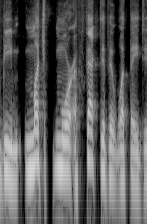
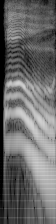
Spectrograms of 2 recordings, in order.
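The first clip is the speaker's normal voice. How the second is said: loud, higher-pitched retold amazement; retold shock; 9 semitones higher, 6 dB louder than usual. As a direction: reenact being blown away, voice jumping up. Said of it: "I was shocked".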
